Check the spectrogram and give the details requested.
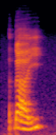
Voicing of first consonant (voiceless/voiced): voiced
